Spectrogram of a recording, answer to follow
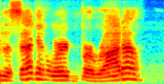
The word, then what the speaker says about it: Barada: pronouncing the second word, Barada. They're saying Varada with a V.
